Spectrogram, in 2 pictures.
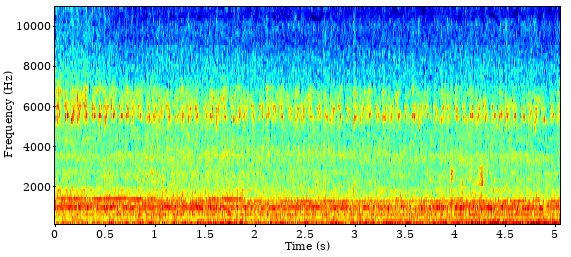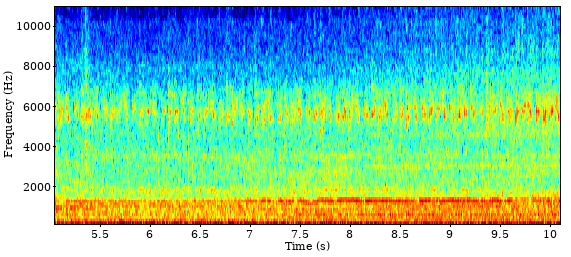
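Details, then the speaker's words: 59k-mile Cadillac Seville after backyard crash repair, engine idling: fast uneven flutter about four beats a second on the engine note as the bent cooling fan wobbles near the radiator; fan works but blade is bent. "Wobble away, wobble baby, wobble baby, wobble."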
